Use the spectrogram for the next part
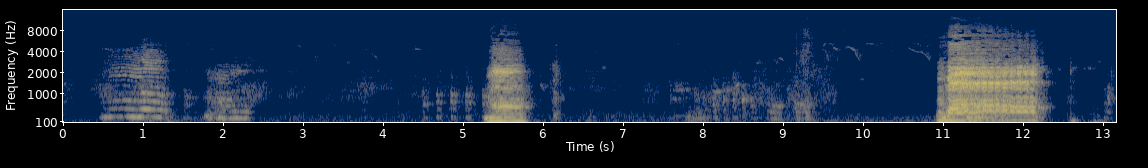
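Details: Domestic sheep from a group of seven ewes and a ram west of Ramallah, Palestine: several wavering, harmonic bleats, short ones early, then a loud, drawn-out bleat near the end, with quiet gaps and faint background noises between.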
